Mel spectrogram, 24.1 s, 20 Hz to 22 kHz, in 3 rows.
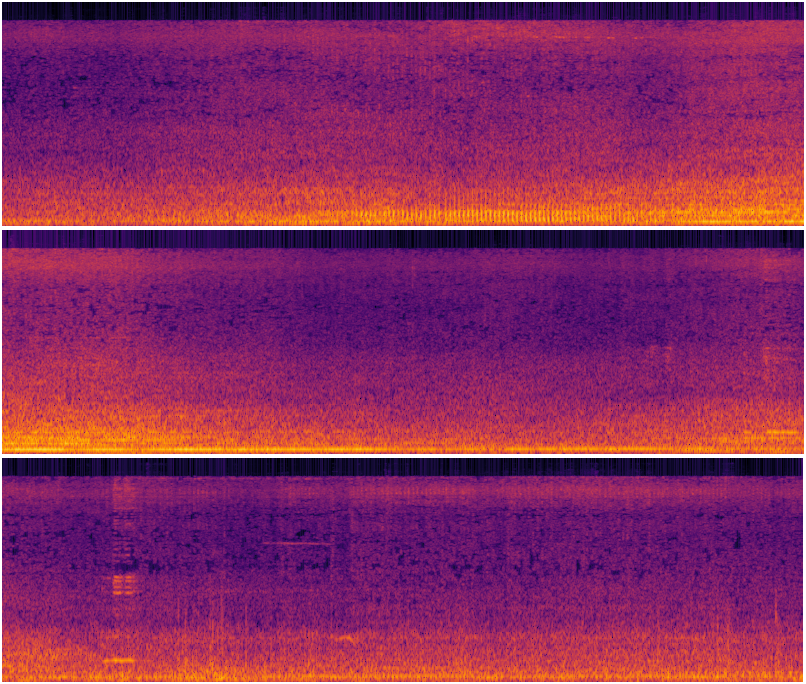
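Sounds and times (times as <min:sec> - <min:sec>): road and wind noise: 0:00.0 - 0:24.0
motorcycle engine running: 0:01.9 - 0:08.8, 0:15.6 - 0:24.0.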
